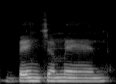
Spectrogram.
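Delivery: ordinary talk, nothing marked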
